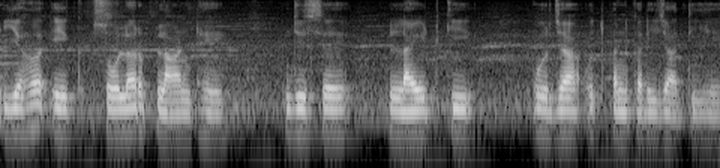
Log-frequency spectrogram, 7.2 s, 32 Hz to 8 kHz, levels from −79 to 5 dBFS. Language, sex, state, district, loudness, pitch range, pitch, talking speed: Hindi, male, Madhya Pradesh, Dhar, -18 LUFS, 105-115 Hz, 110 Hz, 110 wpm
